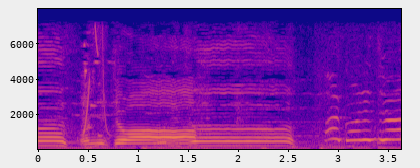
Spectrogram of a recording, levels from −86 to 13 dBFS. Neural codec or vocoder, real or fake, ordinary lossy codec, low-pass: none; real; AAC, 32 kbps; 7.2 kHz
